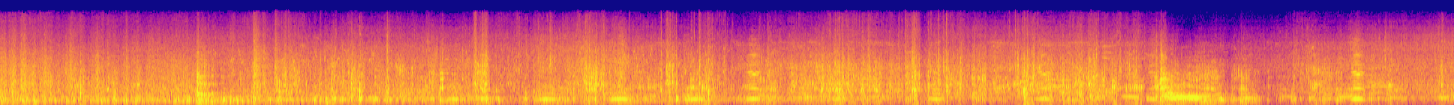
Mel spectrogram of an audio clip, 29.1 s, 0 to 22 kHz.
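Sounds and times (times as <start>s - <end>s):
knocks and splashes: 0.0s - 23.4s
lioness growling: 3.9s - 4.6s, 20.7s - 28.2s.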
